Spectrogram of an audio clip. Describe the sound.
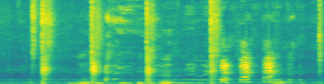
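A slow clap: about four sharp, evenly spaced claps with deliberate pauses between them, while soft laughter and murmuring voices carry on underneath.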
